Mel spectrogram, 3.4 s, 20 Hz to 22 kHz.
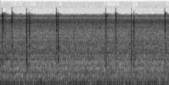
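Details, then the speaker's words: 2011 Kia Sorento driver power window with new window motor and new door switch module: light irregular relay-like clicks, about ten in a few seconds, with no motor run; new switch module lacks auto-up and doesn't match the motor. "makes little clicking sounds like a relay but it doesn't do anything"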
